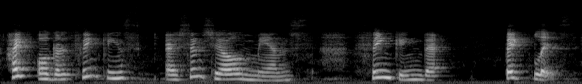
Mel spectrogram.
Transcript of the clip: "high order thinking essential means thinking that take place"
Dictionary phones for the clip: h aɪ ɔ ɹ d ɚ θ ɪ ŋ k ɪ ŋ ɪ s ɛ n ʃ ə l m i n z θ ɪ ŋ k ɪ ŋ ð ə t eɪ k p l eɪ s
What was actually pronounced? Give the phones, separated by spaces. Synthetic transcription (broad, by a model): h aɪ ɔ l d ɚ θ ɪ ŋ k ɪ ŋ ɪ s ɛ n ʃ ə l m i n s θ ɪ ŋ k ɪ ŋ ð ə t eɪ k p l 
